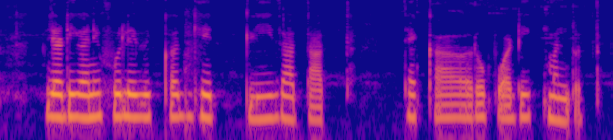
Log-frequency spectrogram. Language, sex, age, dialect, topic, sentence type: Marathi, female, 31-35, Southern Konkan, agriculture, statement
